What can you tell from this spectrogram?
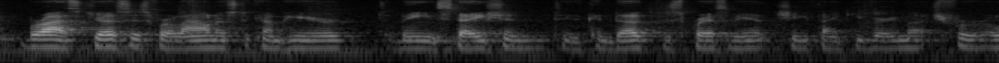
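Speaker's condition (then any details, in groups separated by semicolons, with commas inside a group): No condition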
